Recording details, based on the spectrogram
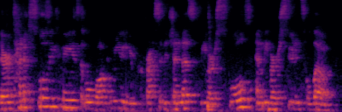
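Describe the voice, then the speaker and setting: A woman's voice: lowish voice, quick pace. Indignant woman at a public meeting. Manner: combative, indignant, emphatic. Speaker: public commenter. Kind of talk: public comment at a board meeting. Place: school board meeting room. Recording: echoey meeting room with clear hiss.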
